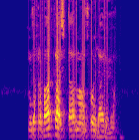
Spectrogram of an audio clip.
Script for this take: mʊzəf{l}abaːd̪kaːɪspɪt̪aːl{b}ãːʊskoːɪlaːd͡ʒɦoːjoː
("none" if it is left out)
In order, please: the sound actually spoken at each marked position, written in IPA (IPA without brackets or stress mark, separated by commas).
ɾ, m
